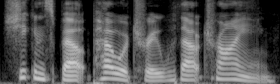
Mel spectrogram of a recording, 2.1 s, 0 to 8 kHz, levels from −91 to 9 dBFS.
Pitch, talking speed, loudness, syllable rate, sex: 165 Hz, 170 wpm, -18 LUFS, 4.0 syllables/s, female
